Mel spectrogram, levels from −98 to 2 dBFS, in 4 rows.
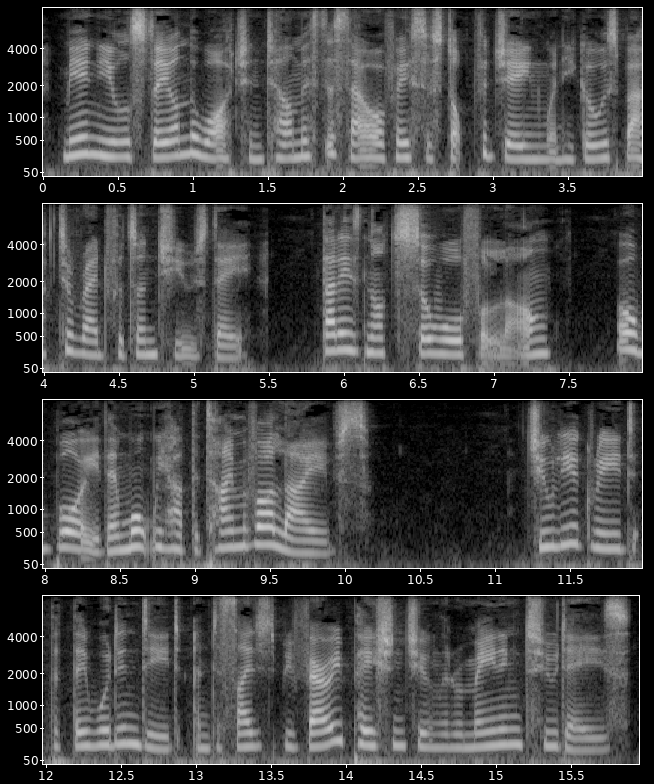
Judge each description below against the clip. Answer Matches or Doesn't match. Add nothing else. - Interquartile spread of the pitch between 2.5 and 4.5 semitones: Matches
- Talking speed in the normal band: Doesn't match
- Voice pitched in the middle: Doesn't match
